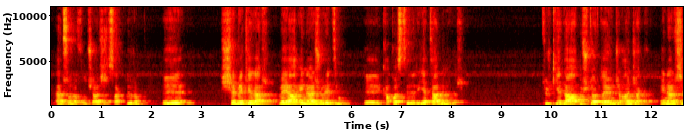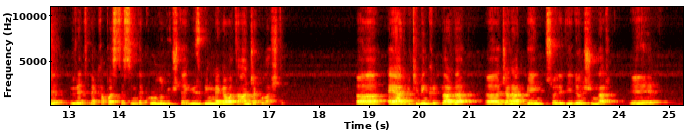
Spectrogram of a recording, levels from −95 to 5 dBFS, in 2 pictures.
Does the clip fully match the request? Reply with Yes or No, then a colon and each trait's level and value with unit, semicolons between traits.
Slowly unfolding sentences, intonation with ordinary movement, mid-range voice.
No: slow, 90 wpm; average, 3.1 semitones; low, 130 Hz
